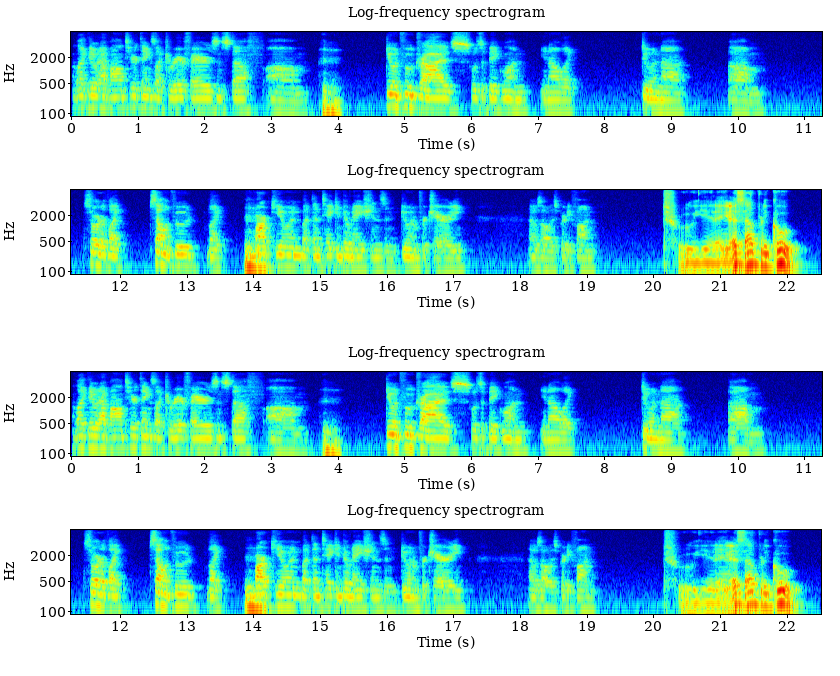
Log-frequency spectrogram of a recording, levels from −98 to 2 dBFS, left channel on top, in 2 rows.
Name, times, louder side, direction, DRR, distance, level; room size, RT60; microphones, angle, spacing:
voice 1, 0.0-3.5 4.7-7.5 8.5-9.2 9.8-10.3 11.4-12.0 12.4-13.5 14.0-17.1 18.1-19.1 20.9-21.2, right 1 dB, 25° right, -7 dB, 0.7 m, -35 dB
voice 2, 20.1-22.0, left 3 dB, 55° left, 8 dB, 0.3 m, -22 dB
2.6 x 2.1 x 2.3 m, 0.31 s
head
